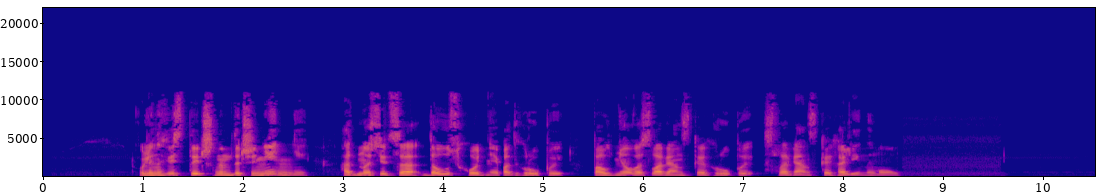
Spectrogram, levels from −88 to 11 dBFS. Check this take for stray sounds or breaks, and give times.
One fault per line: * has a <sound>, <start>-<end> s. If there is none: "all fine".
all fine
